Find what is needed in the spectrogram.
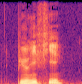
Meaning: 1. to purify 2. to cleanse (cleanse something of impurities)
- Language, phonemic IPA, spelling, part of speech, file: French, /py.ʁi.fje/, purifier, verb, Fr-purifier.ogg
